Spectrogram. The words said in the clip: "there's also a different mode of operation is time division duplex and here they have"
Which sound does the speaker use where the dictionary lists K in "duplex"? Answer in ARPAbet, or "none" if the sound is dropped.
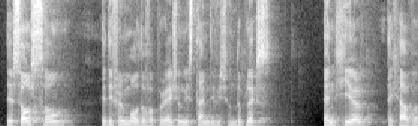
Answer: K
